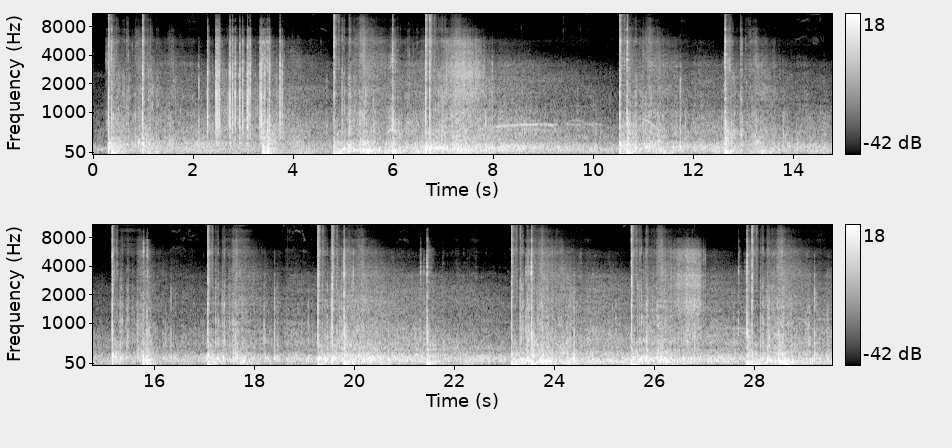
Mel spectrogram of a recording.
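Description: Aerial fireworks shells bursting one after another, a sharp boom every second or two, some in quick clusters of crackling reports, with echoing rumble between them.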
